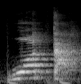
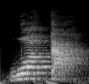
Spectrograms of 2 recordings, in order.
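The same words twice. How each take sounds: No difference in how they are said.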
